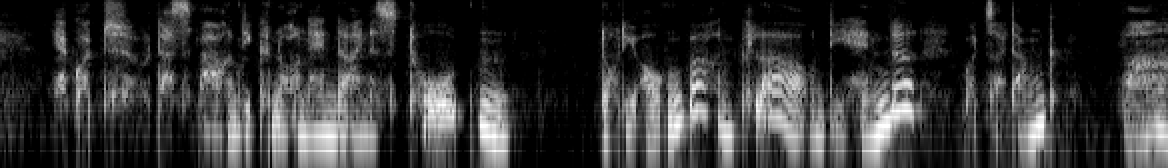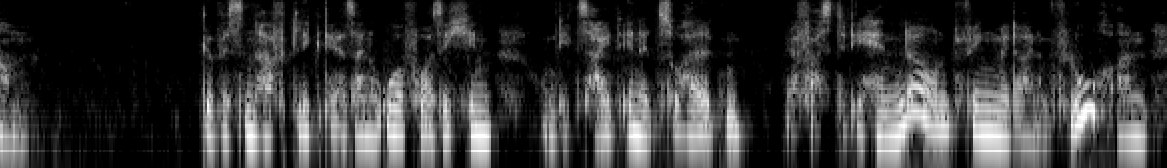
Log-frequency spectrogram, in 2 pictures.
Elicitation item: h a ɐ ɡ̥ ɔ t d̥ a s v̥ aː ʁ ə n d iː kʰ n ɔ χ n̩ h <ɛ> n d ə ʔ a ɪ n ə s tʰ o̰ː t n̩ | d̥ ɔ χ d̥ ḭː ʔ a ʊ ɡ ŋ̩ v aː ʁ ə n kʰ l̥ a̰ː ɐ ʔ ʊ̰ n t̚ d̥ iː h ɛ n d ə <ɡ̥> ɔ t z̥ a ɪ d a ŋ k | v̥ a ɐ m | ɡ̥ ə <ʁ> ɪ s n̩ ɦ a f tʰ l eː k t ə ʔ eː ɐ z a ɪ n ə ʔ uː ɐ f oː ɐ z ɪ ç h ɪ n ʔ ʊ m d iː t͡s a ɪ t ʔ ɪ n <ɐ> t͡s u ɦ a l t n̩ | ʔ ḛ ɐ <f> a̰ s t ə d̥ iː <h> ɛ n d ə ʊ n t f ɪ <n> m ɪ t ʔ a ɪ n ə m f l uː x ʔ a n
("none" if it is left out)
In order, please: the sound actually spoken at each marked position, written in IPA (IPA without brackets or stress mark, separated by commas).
ɛ, ɡ̥, v, ə, f, h, ŋ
